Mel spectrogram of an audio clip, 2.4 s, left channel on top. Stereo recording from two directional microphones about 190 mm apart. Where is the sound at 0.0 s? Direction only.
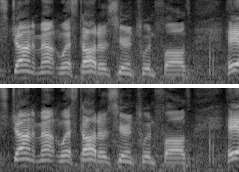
10° left (ahead or behind).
